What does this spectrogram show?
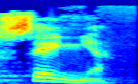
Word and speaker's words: Zegna: que se llama hermenegildo seña se escribe signa pero se pronuncia señal de entrada hermenegildo va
